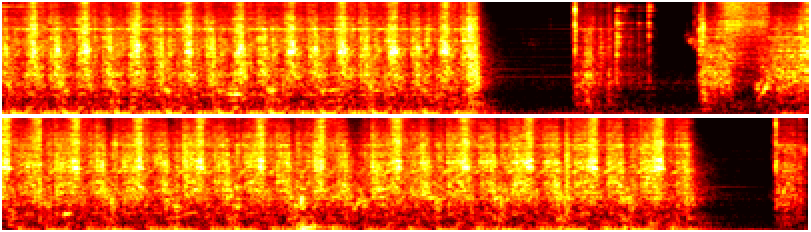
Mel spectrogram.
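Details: Old Harley-Davidson V-twin cranks in quick steady bursts, about four turns a second with pauses, but never fires; wire connections were just flattened with washers after toasty wires.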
